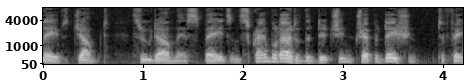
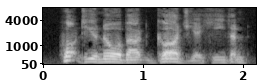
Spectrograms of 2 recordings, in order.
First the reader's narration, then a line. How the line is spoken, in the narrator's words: he roared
